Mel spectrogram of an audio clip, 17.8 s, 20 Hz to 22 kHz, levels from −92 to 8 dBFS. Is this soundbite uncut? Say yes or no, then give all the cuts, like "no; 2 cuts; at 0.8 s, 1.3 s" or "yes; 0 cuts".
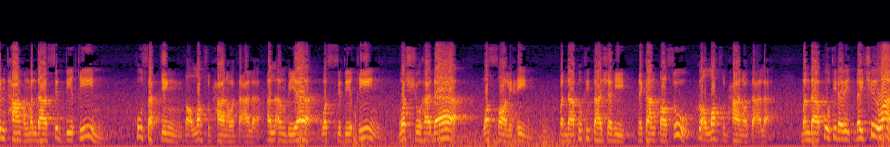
no; 3 cuts; at 5.3 s, 6.9 s, 12.7 s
